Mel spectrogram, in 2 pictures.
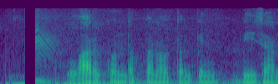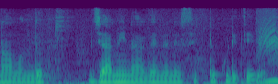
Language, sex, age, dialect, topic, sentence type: Kannada, female, 18-24, Central, agriculture, statement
